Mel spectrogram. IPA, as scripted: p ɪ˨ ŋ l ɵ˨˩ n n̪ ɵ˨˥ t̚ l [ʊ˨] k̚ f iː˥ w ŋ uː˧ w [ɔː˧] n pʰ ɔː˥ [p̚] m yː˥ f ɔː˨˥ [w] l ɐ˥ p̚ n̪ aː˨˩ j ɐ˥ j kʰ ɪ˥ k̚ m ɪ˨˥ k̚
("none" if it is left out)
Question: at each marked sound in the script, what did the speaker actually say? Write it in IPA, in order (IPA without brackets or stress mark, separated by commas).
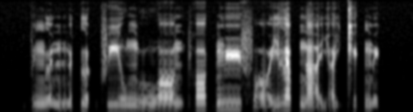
ʊ˨, ɔː˧, k̚, j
